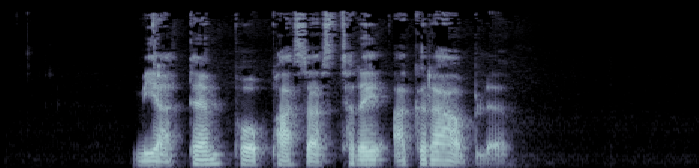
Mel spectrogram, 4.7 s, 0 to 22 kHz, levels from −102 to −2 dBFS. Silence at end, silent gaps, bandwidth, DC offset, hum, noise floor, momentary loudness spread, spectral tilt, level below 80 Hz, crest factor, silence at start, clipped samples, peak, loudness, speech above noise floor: 1.3 s; none; 17 kHz; under 0.1%; none; -88 dBFS; 10 LU; -4.5 dB/octave; -64 dBFS; 22 dB; 0.9 s; under 0.1%; -8 dBFS; -27 LUFS; 61 dB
